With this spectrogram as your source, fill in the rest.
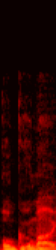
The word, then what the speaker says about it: Ogma: But there's a Fire Emblem character named Ogma, and his Japanese katakana name is Oguma. All right. So in the English dub, they say Oguma, even though every game in English like spells Ogma.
